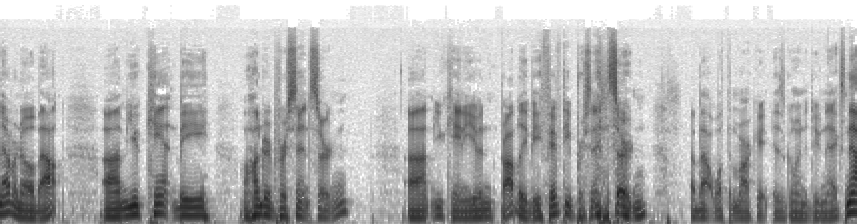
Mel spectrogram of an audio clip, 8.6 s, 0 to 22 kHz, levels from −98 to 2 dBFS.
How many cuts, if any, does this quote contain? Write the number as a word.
zero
